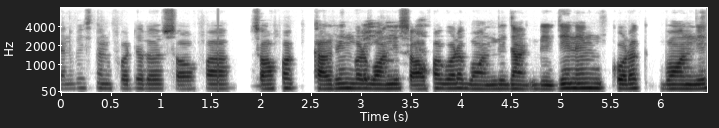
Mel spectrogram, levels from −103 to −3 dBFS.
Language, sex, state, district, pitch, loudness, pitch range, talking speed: Telugu, male, Andhra Pradesh, Srikakulam, 155 Hz, -17 LUFS, 150-165 Hz, 130 wpm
